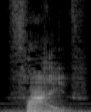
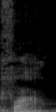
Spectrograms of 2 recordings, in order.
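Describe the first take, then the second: First: The final v sound is clearly pronounced. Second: The final v sound is dropped, like fa. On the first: "le mot cinq se dit five" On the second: "il n'a pas le temps de prononcer jusqu'à v"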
